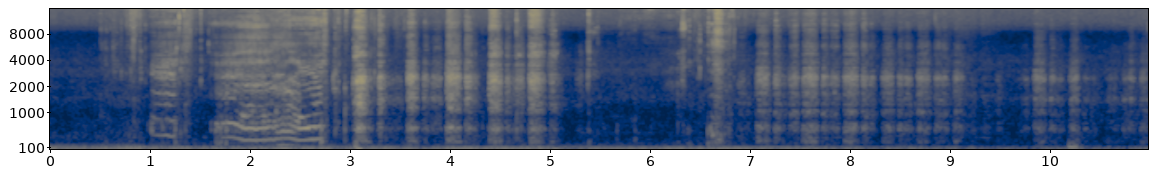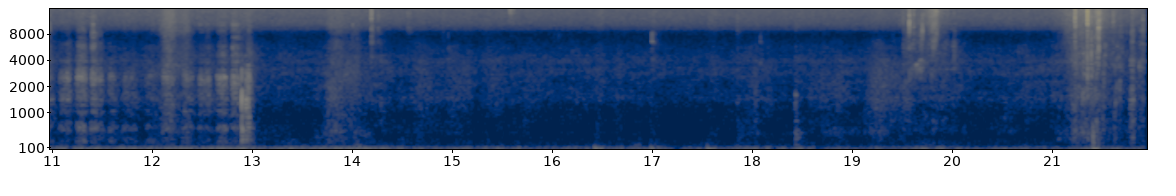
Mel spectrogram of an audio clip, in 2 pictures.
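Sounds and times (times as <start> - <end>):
dog panting rapidly: 1.9 - 5.4, 6.6 - 13.1.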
